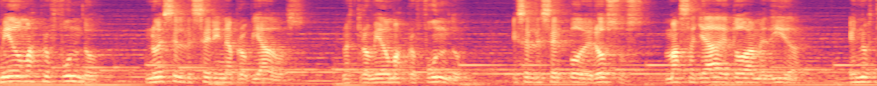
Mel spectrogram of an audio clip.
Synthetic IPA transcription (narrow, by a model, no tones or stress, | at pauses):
mje̞ðomaspɾo̞fund̪o | noe̞se̞ld̪ese̞ɾinapɾo̞pjaðos | nwest̪ɾomje̞ð̞o̞maspɾo̞fund̪o | eseld̪ese̞ɾpo̞ð̞eɾo̞sos | masaʎaðet̪o̞ðame̞ð̞iða | esnwest̪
